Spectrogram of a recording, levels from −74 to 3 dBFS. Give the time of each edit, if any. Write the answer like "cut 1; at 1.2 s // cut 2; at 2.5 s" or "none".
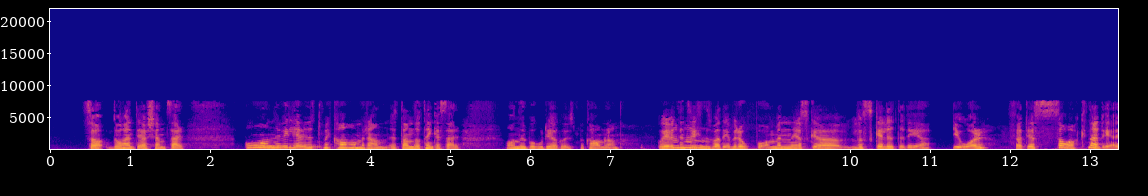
cut 1; at 11.1 s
